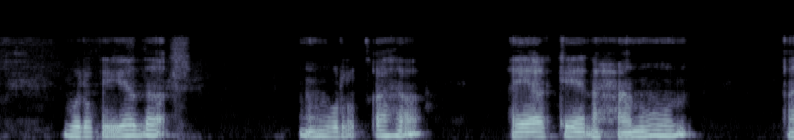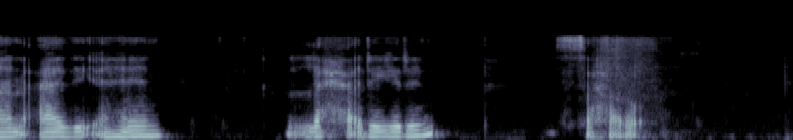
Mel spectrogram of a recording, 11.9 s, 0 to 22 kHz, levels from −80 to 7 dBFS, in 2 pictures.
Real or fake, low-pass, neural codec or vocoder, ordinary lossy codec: fake; 7.2 kHz; codec, 16 kHz, 8 kbps, FreqCodec, smaller model; none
